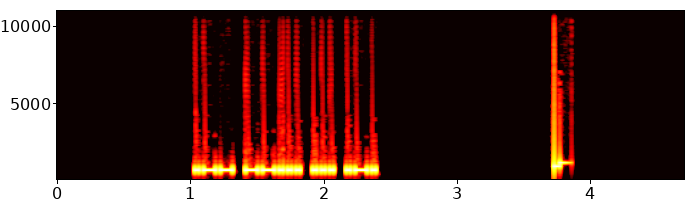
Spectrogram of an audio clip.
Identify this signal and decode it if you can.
Morse code, heard as a keyed tone, about 38 wpm, 700 Hz. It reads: W7SR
